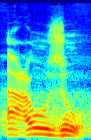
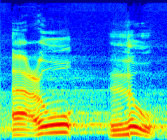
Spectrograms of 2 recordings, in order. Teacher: Kalau ujung lidah tidak keluar berarti makhrajnya salah. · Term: dzal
